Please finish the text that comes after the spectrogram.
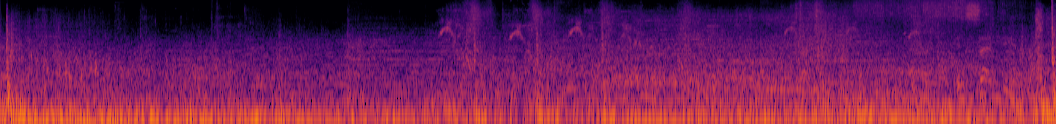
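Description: Rapid Incendio fire spells cast in Hogwarts Legacy combat: loud, dense bursts and booming blasts repeating over a constant roar of battle noise, with brief whooshing swells mixed in.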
